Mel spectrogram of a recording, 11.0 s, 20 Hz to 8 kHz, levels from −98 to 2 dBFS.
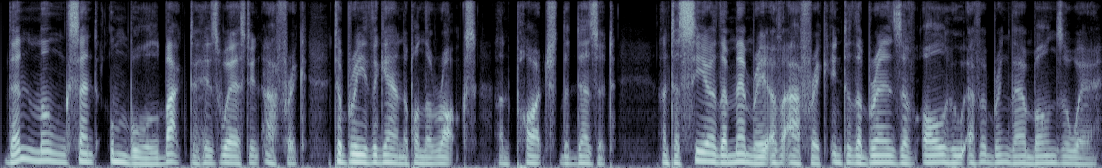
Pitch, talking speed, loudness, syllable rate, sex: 120 Hz, 205 wpm, -21 LUFS, 5.4 syllables/s, male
